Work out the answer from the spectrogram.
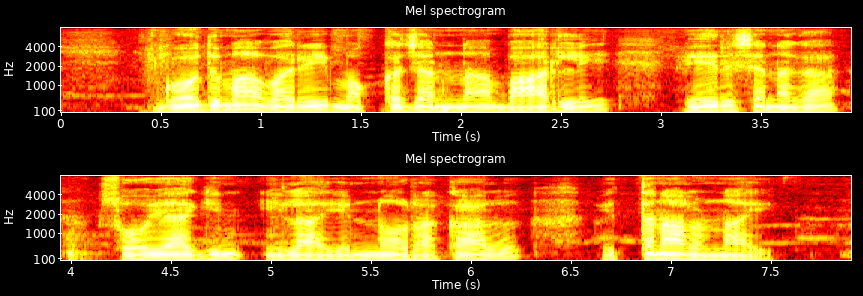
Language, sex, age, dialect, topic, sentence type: Telugu, male, 31-35, Telangana, agriculture, statement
